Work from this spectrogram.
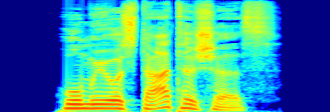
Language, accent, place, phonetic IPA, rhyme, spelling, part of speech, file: German, Germany, Berlin, [homøoˈstaːtɪʃəs], -aːtɪʃəs, homöostatisches, adjective, De-homöostatisches.ogg
- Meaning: strong/mixed nominative/accusative neuter singular of homöostatisch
